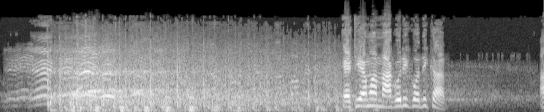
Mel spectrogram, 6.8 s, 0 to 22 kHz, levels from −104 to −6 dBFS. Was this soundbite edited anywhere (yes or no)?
no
